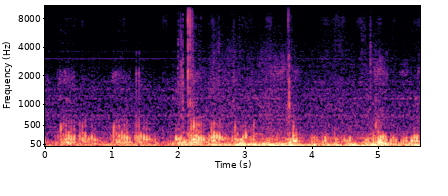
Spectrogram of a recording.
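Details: Domestic cat (Felis catus), male, sitting on a table purring for no apparent reason while being brushed: a steady, deep, rumbling purr with soft brushing strokes now and then.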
